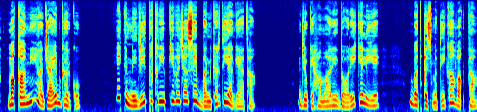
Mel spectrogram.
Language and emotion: Urdu, sad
